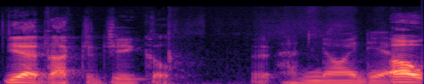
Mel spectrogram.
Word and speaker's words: Jekyll: You know, it's like, it's not Jekyll and Hyde. Jekyll and Hyde, but Jekyll and Hyde. Is that how it should be pronounced? Yeah, Dr. Jekyll.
